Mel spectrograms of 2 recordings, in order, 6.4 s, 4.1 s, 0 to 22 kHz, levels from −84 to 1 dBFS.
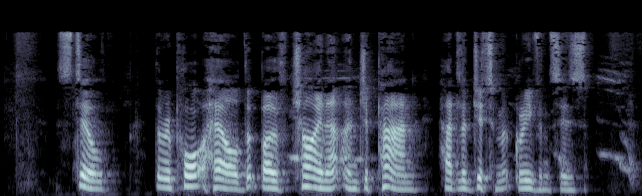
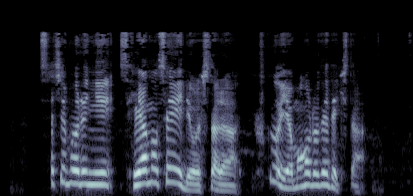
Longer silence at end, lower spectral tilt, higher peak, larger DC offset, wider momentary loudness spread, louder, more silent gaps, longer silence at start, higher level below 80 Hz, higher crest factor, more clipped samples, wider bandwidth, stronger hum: second, 0.1 s vs 0.5 s; about the same, -4.5 dB/octave vs -3.5 dB/octave; first, -2 dBFS vs -6 dBFS; neither; second, 12 LU vs 15 LU; first, -20 LUFS vs -23 LUFS; neither; first, 0.6 s vs 0.4 s; first, -64 dBFS vs -70 dBFS; about the same, 18 dB vs 18 dB; neither; about the same, 11.5 kHz vs 11.5 kHz; neither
